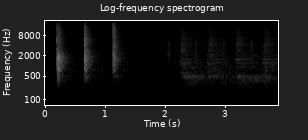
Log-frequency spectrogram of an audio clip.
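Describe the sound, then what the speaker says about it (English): Three sharp hand claps from a group of children, evenly spaced, followed after a short pause by a softer burst of scattered clapping. "Professor Says, clap your hands 3 times"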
